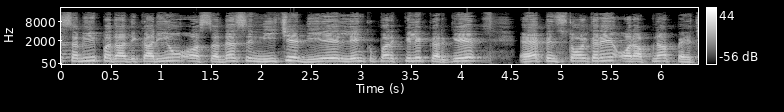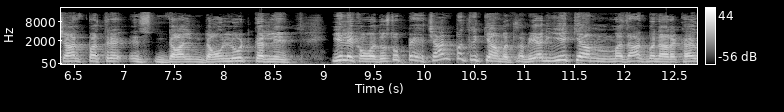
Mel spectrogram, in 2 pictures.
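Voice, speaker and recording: A young man hosting a casual spoken news update, warning his viewers and scolding them with repeated pleas. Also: sits high. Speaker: news channel host.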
